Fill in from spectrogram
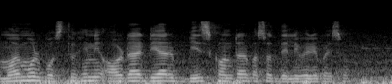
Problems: none marked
